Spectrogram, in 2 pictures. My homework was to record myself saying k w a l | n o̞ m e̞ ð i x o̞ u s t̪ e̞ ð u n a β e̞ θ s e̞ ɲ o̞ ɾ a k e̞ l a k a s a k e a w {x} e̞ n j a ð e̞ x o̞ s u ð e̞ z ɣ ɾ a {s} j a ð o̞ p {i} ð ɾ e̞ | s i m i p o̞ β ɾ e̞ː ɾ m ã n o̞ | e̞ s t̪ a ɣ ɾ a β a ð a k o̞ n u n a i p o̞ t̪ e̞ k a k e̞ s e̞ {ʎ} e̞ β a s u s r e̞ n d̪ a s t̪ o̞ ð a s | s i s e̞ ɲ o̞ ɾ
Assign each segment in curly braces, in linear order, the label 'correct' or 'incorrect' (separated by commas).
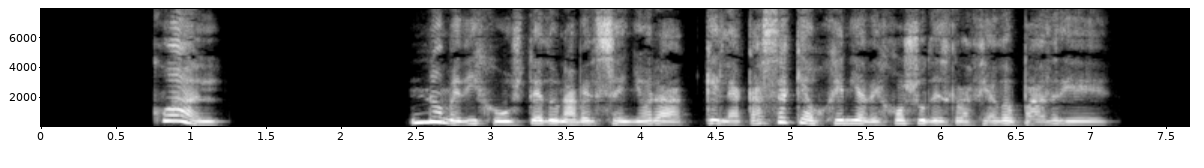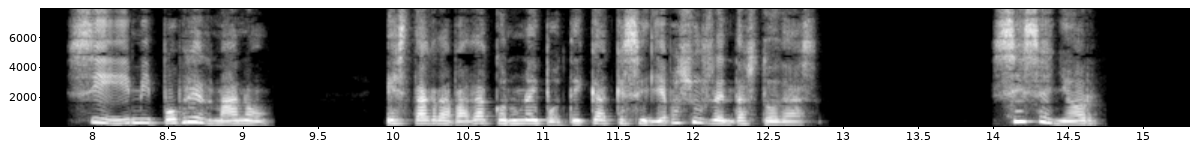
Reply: correct, incorrect, incorrect, correct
